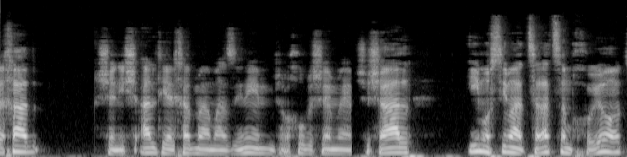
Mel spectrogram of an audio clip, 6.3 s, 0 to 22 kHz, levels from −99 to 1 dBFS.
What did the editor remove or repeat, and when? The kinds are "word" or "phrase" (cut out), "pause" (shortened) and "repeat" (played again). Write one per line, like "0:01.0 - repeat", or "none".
0:01.7 - word
0:03.5 - word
